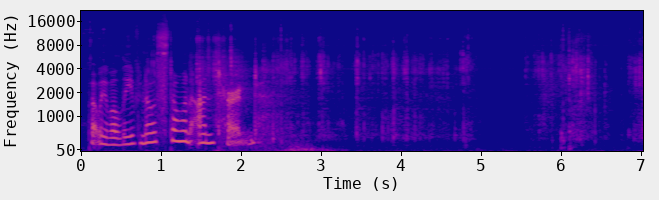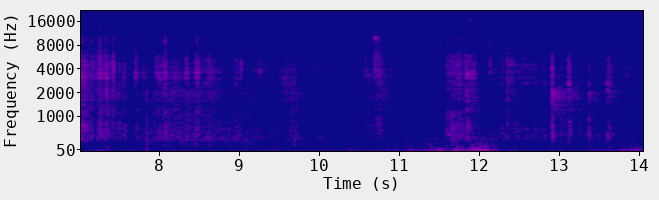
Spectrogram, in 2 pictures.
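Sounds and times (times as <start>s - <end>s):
jewelry rustling and clicking: 0.7s - 9.7s.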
